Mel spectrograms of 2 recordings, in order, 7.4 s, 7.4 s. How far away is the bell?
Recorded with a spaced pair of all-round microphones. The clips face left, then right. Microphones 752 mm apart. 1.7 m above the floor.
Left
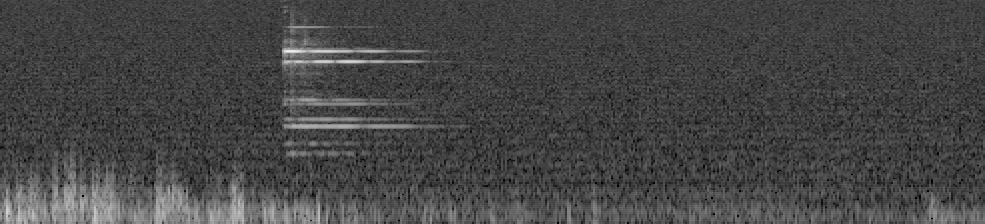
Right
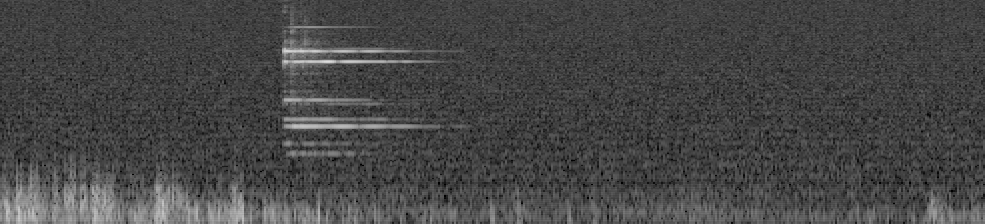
About 2.5 m.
